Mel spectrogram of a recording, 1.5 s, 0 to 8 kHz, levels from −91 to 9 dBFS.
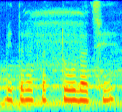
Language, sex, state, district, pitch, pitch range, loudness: Bengali, female, West Bengal, Cooch Behar, 225 Hz, 215-230 Hz, -15 LUFS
